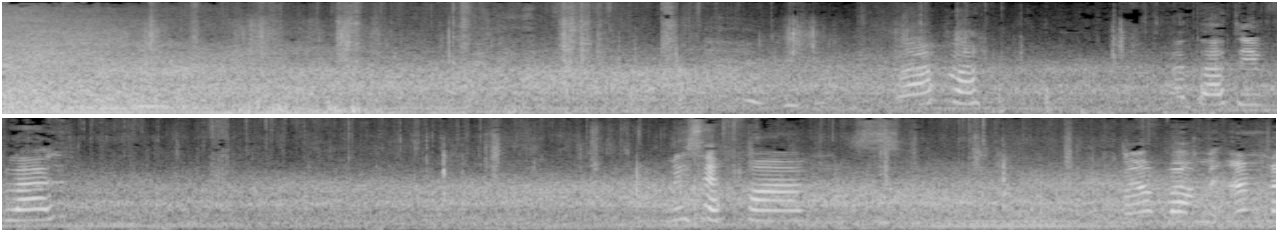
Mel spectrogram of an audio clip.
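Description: Stroller wheels roll and rattle along a pavement outdoors.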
